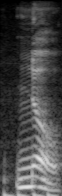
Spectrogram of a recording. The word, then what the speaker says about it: No: You just call me back because No is my first name. No, right? So it's pronounced no.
